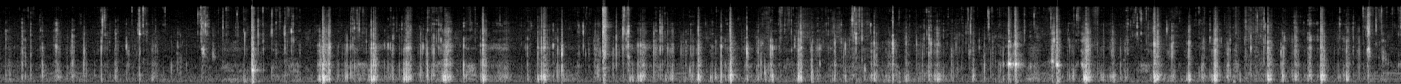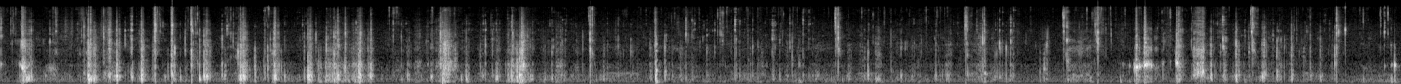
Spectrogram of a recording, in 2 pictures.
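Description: Close-miked eating of sauce-dipped KFC fried chicken: biting and chewing, with dense crackling crunches and wet mouth sounds.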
